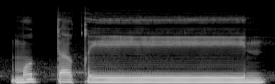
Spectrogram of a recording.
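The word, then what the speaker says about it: المتقين: তো মাদের অক্ষরের পরে থামলে 3 সেকেন্ড টেনে পড়তে হয়, এবং যেখানে থামবো সেই শেষ অক্ষরে একটি সাকিন দিয়ে উচ্চারণ করতে হয়। উচ্চারণটা হবে মুত্তাকিন, হুদাল্লিল মুত্তাকিন।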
